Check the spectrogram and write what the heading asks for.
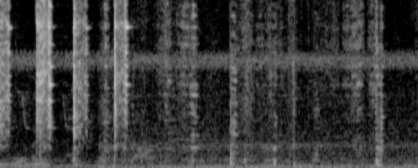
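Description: Dishes or utensils being handled: a quick run of sharp clinks and knocks in the first second and a half, then a few fainter, more spaced-out knocks.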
